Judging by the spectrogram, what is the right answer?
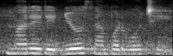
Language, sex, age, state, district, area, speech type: Gujarati, female, 18-30, Gujarat, Valsad, rural, read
